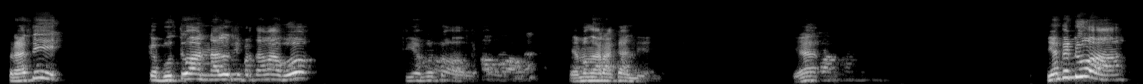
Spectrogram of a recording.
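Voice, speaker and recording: A man preaching to a women's study group, animated and full of rhetorical questions, often calling out to his listeners. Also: high voice, slow, pauses often. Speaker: Islamic preacher.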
